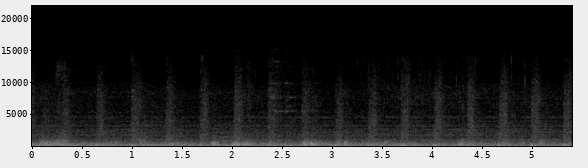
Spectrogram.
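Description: The Kashi Vishwanath Express gathers speed, with a steady rumble and rhythmic clickety-clack of wheels over rail joints heard close and continuous at dusk.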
